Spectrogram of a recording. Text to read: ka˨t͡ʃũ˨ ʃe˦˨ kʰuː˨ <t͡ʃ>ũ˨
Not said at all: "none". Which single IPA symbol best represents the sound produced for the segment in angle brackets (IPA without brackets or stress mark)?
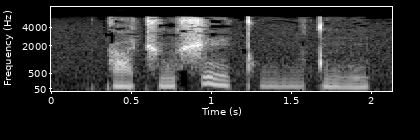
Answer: t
